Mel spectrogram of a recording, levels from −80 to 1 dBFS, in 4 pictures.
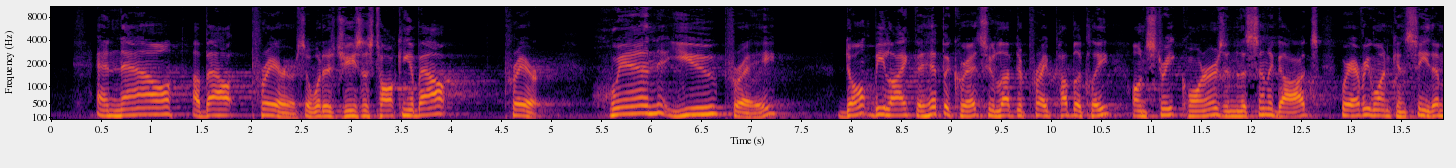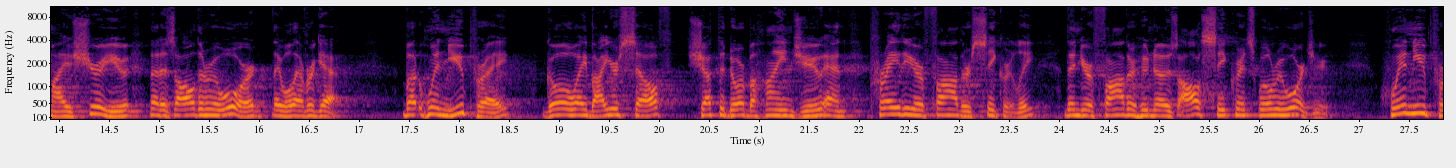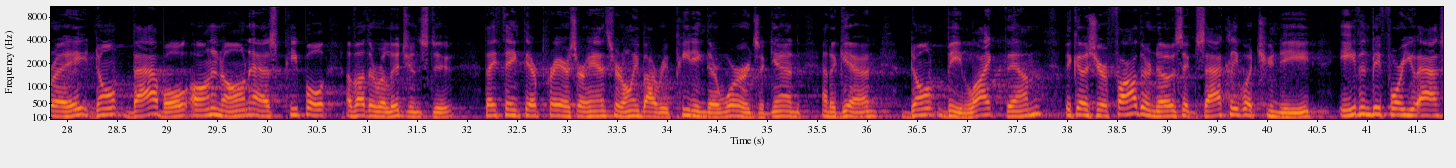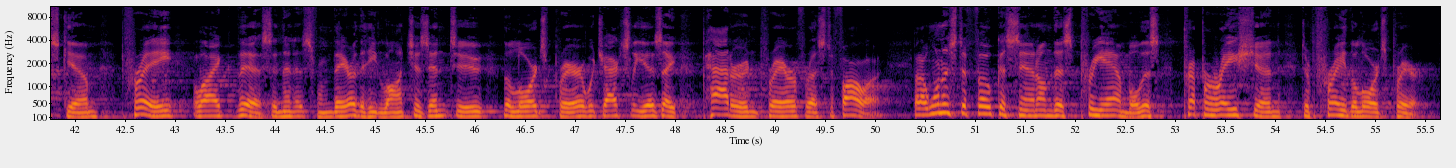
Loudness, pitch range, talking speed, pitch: -23 LUFS, 145-175 Hz, 175 wpm, 155 Hz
